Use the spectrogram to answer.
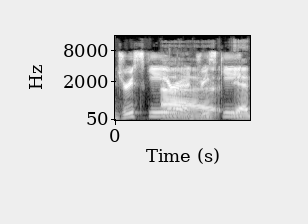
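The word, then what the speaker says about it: Andreescu: How do you pronounce her name? Andruski or Andreski? Yeah, Andruski.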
